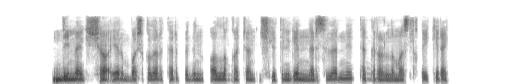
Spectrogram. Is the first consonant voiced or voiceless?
voiced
